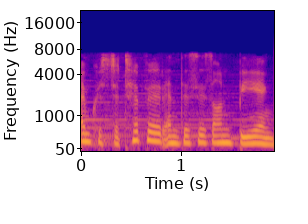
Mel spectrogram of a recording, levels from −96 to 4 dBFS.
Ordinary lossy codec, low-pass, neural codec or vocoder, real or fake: MP3, 64 kbps; 7.2 kHz; none; real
